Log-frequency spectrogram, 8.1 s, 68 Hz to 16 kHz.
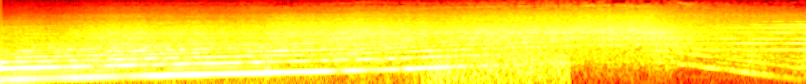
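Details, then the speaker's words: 500+ hp turbo Honda Civic Si, 2.2 L on E85, Hondata S300, during dyno tuning: revs wind down and the idle surges instead of settling. A blown-off vacuum line from the intake manifold to the blow-off valve caused a vacuum and boost leak. "you could probably hear it idle surging when i came back down to idle and i actually blew the vac blew a vacuum line off of the back of the intake manifold that goes to the blow-off valve"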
